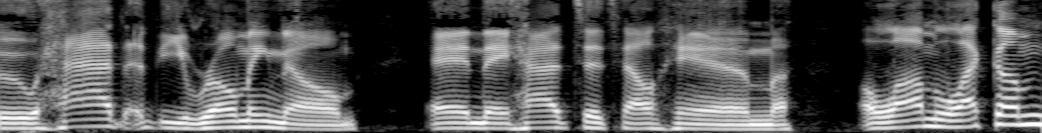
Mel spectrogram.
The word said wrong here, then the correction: Assalamu alaikum: Did I say that right, Jess? – Assalamu alaikum. – Assalamu alaikum.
